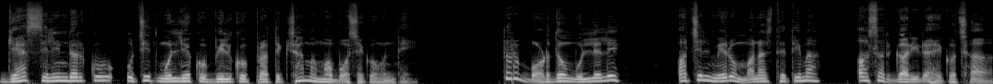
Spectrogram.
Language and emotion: Nepali, sad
